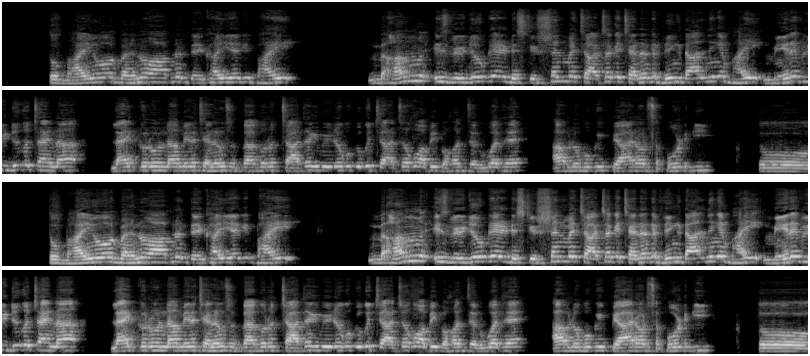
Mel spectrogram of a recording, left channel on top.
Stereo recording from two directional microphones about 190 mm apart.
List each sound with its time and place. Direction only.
0.7 s speech: 40° right (ahead or behind)
1.3 s speech: 25° right (ahead or behind)
1.9 s speech: 10° right (ahead or behind)
3.7 s speech: 5° right (ahead or behind)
